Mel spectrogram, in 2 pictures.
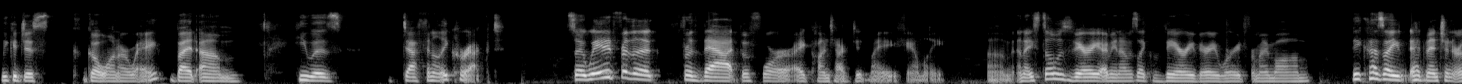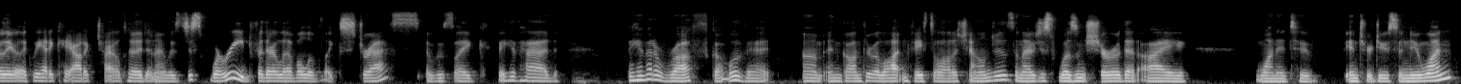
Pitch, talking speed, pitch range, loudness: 155 Hz, 210 wpm, 145-175 Hz, -18 LUFS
